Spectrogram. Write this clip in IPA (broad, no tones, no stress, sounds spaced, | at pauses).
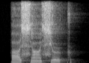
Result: a ɕ ã ɕ ə˞ k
